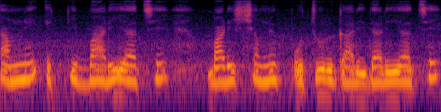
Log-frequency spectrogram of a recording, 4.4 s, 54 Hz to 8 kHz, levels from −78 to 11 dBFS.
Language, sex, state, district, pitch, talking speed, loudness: Bengali, female, West Bengal, Dakshin Dinajpur, 215 Hz, 150 wpm, -16 LUFS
